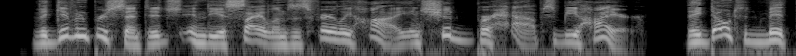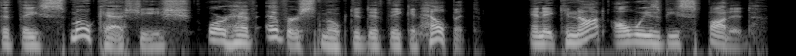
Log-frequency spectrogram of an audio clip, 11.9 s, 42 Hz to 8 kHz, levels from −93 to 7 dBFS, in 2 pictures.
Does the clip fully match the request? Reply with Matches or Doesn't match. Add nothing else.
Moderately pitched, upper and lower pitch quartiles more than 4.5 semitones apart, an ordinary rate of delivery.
Matches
